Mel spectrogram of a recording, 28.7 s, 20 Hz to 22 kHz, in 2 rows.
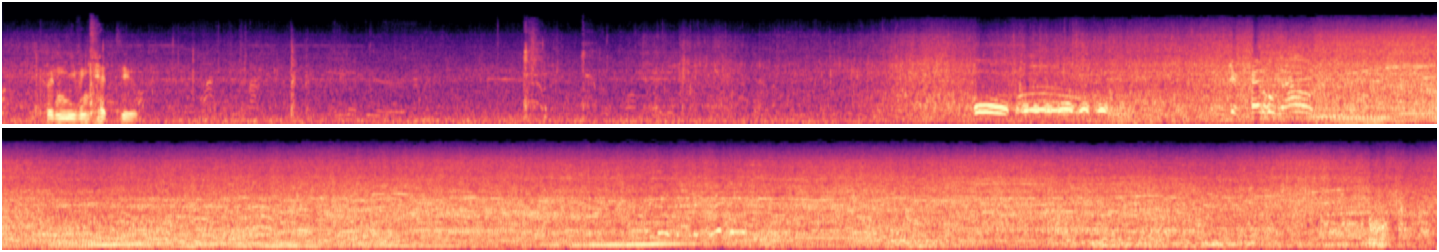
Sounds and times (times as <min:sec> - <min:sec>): Vehicle: 0:00.0 - 0:28.7.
